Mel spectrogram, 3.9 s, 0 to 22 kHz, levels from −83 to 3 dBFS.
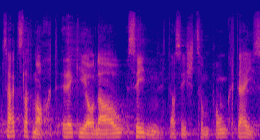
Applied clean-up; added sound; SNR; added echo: none; none; none; none.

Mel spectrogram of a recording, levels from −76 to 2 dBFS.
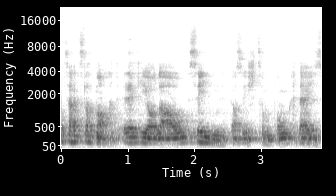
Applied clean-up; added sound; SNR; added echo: none; none; none; reverberation time 0.5 s.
